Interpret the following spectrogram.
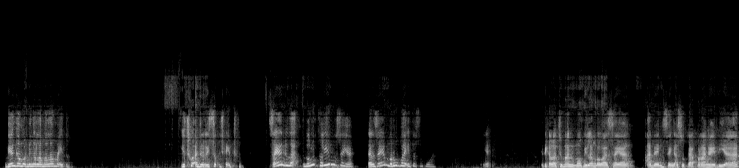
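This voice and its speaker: A woman's voice: fairly high pitch, breathy edge, dry recording, muffled recording. A woman religious teacher talking casually and answering questions, acting out little dialogues as she goes. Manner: lively, acts out little dialogues, laughs often.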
